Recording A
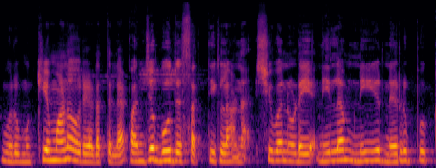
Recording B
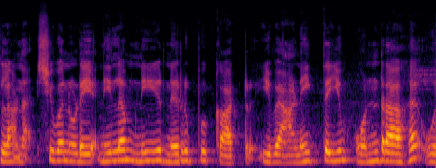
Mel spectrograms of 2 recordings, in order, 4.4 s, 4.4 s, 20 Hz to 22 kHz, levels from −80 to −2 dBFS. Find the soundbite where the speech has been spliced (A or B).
A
